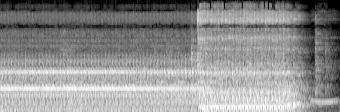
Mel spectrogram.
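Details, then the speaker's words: Steady motor hum of a portable aspirator being tested, pitch shifting as the pressure knob raises and lowers suction with the tube covered, then winding down; a normally working suction machine. "We could turn this machine on, and with our pressure knob here, we can increase and decrease suction."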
